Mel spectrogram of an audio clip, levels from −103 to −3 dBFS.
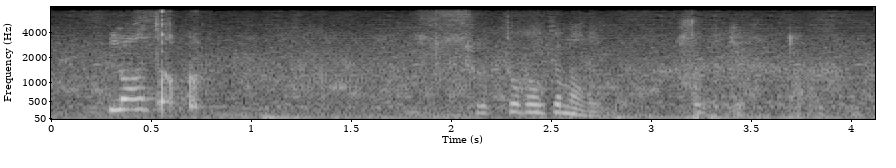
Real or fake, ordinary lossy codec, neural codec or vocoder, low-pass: fake; none; codec, 24 kHz, 0.9 kbps, WavTokenizer, medium speech release version 2; 7.2 kHz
